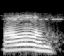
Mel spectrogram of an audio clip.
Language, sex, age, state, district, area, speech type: Maithili, female, 30-45, Bihar, Madhubani, urban, conversation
